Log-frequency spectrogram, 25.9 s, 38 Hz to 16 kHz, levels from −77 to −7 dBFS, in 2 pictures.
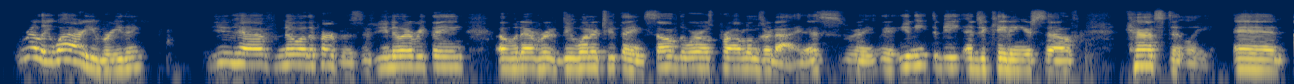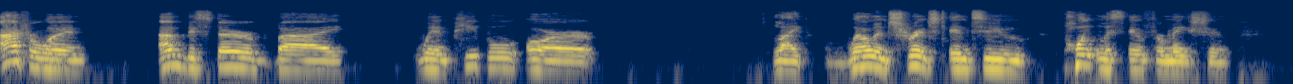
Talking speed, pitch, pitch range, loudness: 120 wpm, 120 Hz, 110-140 Hz, -19 LUFS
